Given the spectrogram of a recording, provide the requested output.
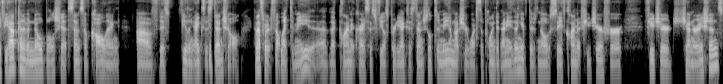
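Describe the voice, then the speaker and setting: A man with a very deep, low voice and a Canadian accent keeps his intonation fairly even in a dry, close sound with no echo. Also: very clean recording, silent background. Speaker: politician. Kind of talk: panel discussion.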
